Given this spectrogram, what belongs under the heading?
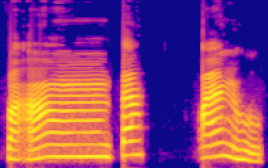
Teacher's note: فَأَنتَ نون پر اخفا کریں گے اور تا کو نہیں کھینچیں گے ، فَأَنتَ عَنْهُ، عنہ اس نون پر اخفا نہیں کریں گے،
